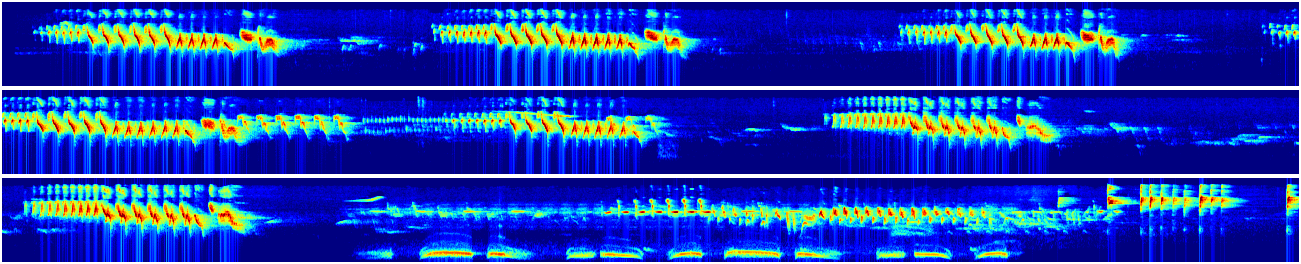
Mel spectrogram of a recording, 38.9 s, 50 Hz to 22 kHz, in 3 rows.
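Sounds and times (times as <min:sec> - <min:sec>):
low pulsing bird call: 0:29.4 - 0:38.2
songbird trilling: 0:29.4 - 0:38.9.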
